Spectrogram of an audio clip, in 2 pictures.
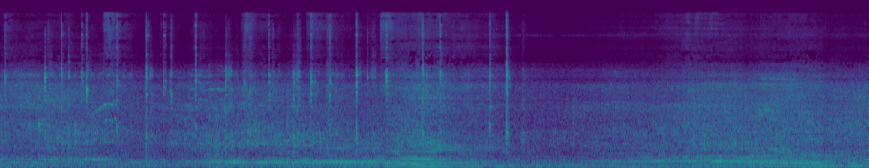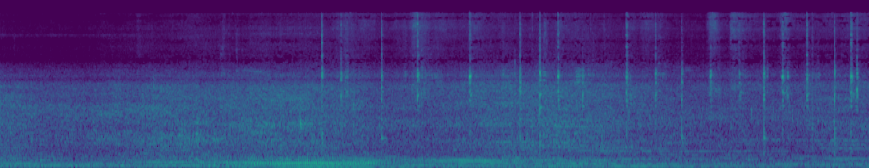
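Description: Stir-frying in a wok: a metal spatula scrapes and clinks against the wok as shrimp and squid sizzle over a gas burner. The clinks come in quick runs, with a quieter spell in the middle. Under them a low rumble swells and fades a few times.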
